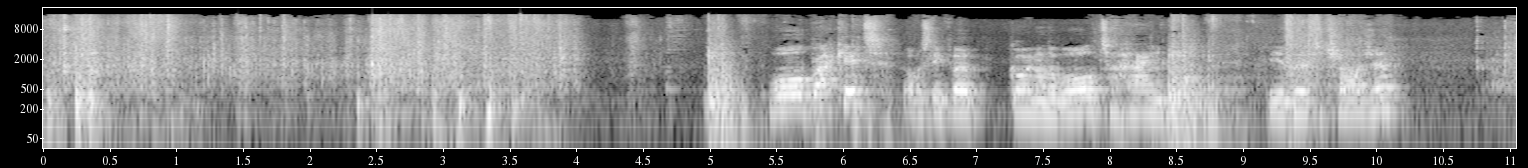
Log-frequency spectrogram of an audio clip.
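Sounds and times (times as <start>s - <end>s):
plastic bag rustling: 0.0s - 6.4s, 8.8s - 11.0s.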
